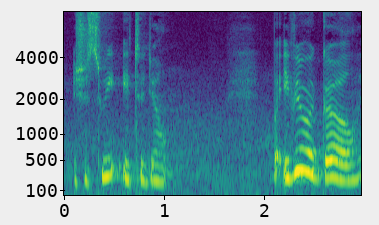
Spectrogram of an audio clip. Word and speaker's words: étudiant: Je suis étudiant and je suis étudiante.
